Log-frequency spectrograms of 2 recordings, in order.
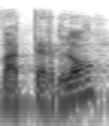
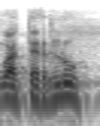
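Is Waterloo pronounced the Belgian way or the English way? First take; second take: Belgian; English. First: It is pronounced the Belgian way. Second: It is pronounced the English way. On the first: "Así dicen los belgas" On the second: "en inglés dicen Waterloo, porque pronuncian como en inglés"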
